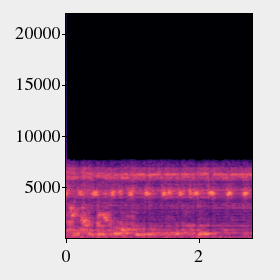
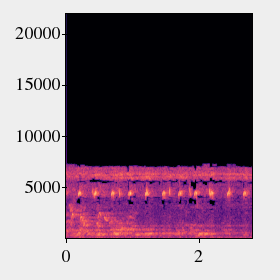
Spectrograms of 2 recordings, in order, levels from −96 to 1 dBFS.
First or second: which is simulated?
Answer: first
